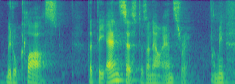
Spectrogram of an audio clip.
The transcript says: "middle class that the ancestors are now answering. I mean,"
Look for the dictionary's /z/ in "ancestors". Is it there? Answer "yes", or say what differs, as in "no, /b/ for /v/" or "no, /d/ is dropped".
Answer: yes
